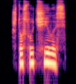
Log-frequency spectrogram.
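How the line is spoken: Quiet question. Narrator (Russian): тихо спросила его Настя

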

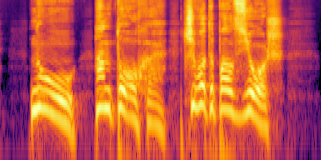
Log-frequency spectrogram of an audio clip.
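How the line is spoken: Loud hissing whisper. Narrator (Russian): Громко, но почему-то шепотом прошипел он

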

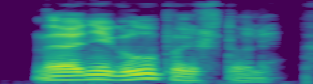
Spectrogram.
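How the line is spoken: Short laugh. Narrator (Russian): хохотнул Ул-Эсм

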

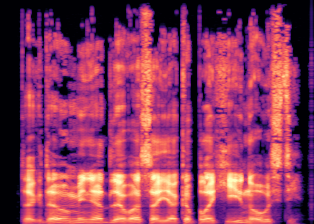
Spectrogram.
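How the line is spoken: Wry snort. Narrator (Russian): хмыкнул я

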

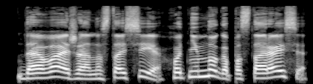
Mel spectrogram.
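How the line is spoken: Giggling, teasing. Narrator (Russian): хихикает Аарон

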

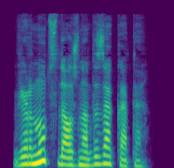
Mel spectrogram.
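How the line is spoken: Muttering. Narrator (Russian): буркнула она

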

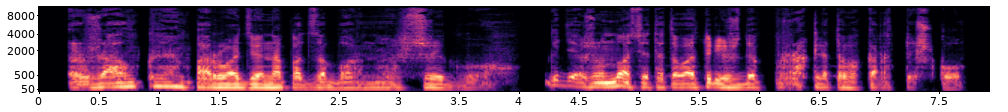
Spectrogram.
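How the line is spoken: Pained, through clenched teeth. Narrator (Russian): Сквозь сжатые от боли зубы процедил Георгий

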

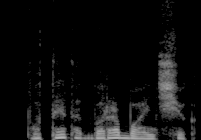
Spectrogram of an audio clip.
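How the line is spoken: Whisper. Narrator (Russian): шепнула Дулма Жанне

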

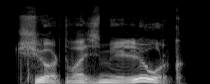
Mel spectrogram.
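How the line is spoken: Booming rumble. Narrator (Russian): Прогудел Гром

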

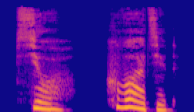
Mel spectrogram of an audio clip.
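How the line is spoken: Exhausted exhale. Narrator (Russian): выдохнула я, и в этом выдохе растворились последние силы

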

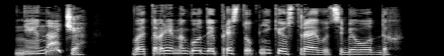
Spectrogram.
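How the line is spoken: Young detective's snort. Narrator (Russian): хмыкнул юный детектив

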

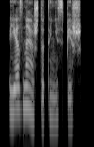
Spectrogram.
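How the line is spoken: Plain. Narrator (Russian): сказал Люкас

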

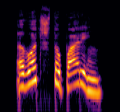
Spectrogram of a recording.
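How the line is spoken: Businesslike tone. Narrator (Russian): с деловым тоном начала торговка

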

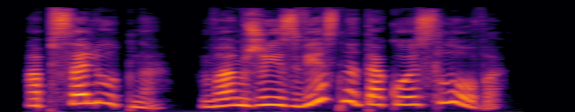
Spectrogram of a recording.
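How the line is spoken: Almost shouting. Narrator (Russian): Почти заорала я в ответ

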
